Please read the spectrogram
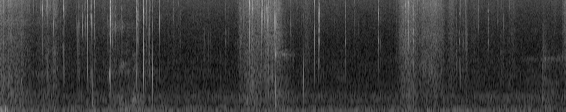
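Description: Faint crinkling of a small paper piping bag as it is squeezed to pipe royal icing, a few soft scattered rustles over a low steady room hum.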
